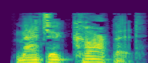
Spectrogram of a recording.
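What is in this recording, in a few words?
"magic carpet", American English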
